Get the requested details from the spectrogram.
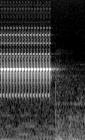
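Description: A telephone rings with a bright, steady electronic trill that lasts about a second, then cuts off abruptly, leaving a low, muffled rumble behind.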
